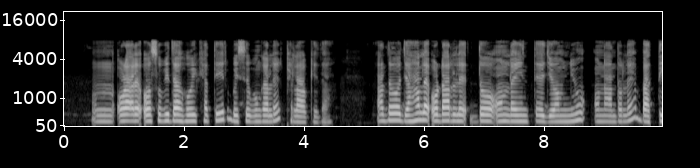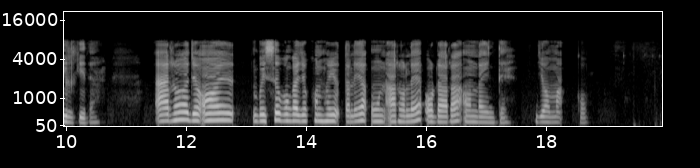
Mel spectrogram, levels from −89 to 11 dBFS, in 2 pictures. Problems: background sounds at intervals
